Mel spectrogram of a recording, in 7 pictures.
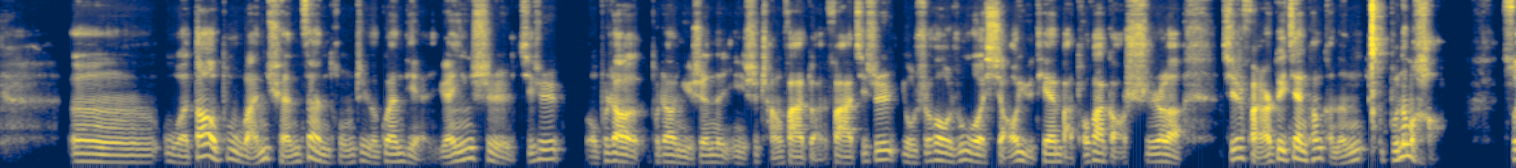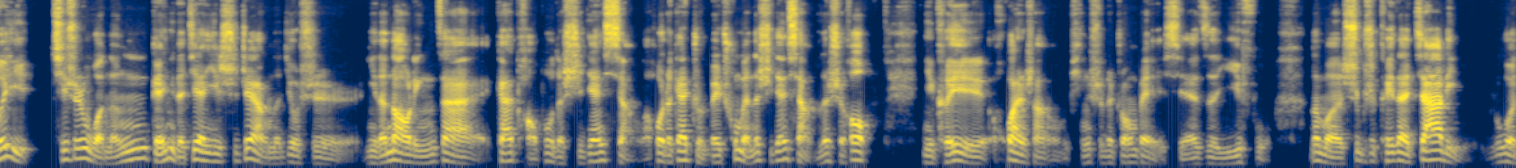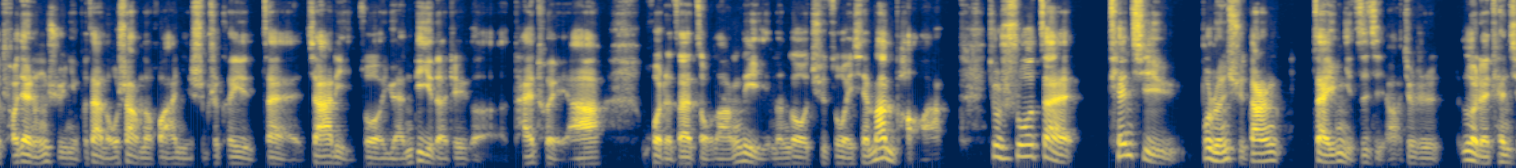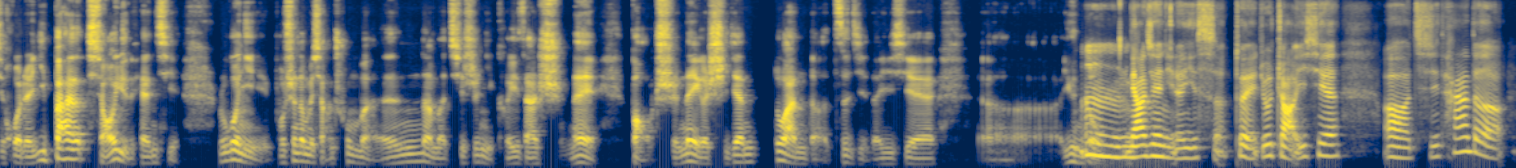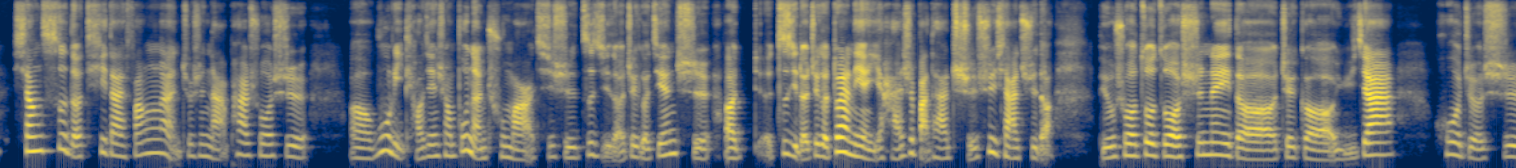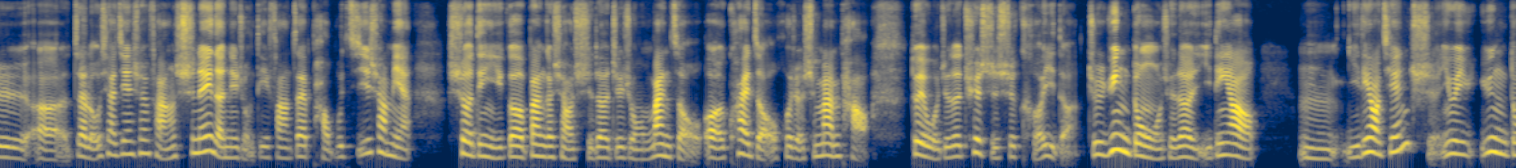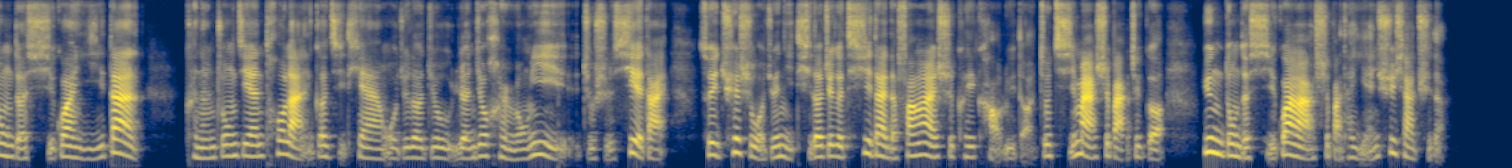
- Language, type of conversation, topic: Chinese, advice, 为什么早起并坚持晨间习惯对我来说这么困难？
- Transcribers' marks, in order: tsk; other background noise; "室内" said as "史内"; other noise; teeth sucking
